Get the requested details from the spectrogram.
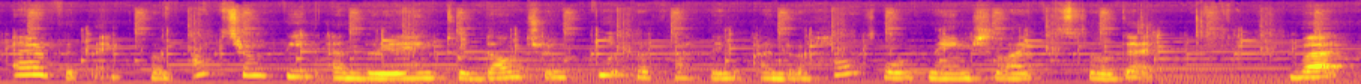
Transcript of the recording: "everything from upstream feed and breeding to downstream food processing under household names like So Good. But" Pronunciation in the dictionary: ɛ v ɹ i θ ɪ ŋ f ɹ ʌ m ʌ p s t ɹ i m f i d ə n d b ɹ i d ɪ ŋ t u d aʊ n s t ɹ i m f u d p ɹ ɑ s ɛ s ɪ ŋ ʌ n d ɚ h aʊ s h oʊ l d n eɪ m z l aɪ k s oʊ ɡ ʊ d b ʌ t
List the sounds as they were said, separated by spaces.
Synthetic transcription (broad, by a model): ɛ v ɹ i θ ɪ ŋ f ɹ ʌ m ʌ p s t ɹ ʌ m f i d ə n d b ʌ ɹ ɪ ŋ t u d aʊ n t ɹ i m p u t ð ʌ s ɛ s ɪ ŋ ʌ n d ɚ h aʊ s h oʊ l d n eɪ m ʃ l aɪ k s oʊ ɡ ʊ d b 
